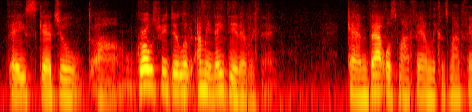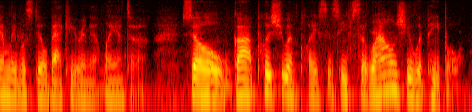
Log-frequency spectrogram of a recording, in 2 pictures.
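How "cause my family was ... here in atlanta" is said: whispered aside. Real, not acted. Aside about family far away.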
